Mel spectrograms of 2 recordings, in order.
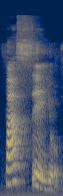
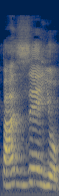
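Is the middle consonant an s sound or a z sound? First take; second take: s; z. First: The middle consonant is a hissing s sound. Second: The middle consonant is a buzzing z sound. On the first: The speaker calls it right. "tudo tem que ter dois S's" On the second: The speaker calls it wrong. "eu ia ler passeio... tem sonzinho de Z"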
